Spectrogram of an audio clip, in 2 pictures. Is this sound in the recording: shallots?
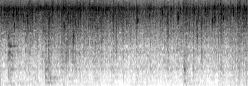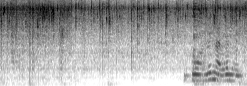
yes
